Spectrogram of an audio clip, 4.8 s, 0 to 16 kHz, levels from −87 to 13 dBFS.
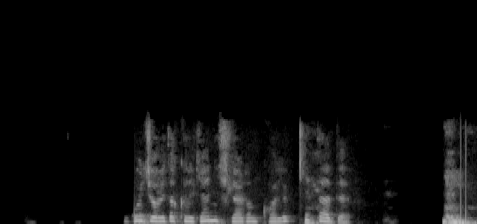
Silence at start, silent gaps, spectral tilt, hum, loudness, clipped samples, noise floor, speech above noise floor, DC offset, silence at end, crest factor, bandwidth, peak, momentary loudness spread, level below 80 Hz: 1.25 s; none; -6 dB/octave; none; -25 LUFS; under 0.1%; -82 dBFS; 58 dB; under 0.1%; 0 s; 18 dB; 7.8 kHz; -8 dBFS; 7 LU; -56 dBFS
